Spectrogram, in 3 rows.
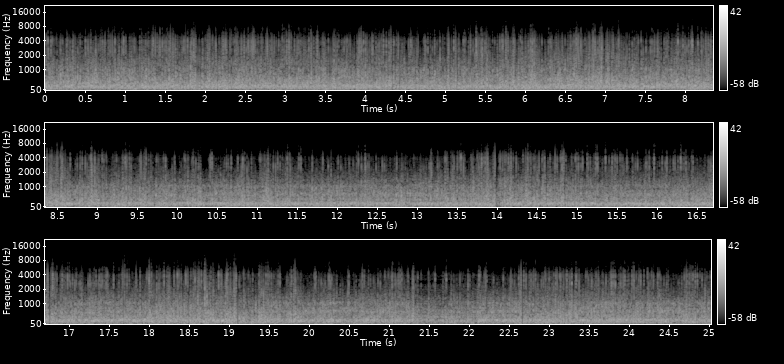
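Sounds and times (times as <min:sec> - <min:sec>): wind rushing over microphone: 0:00.0 - 0:25.0.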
